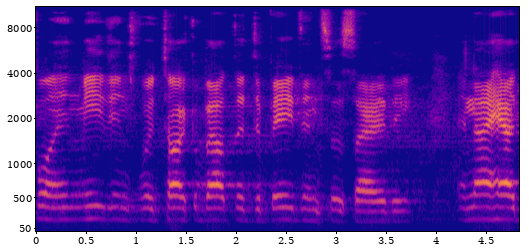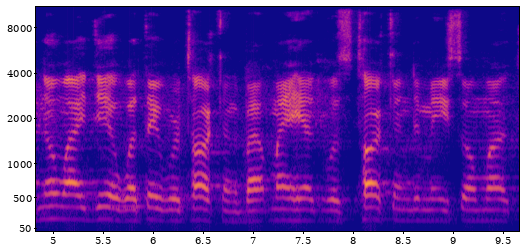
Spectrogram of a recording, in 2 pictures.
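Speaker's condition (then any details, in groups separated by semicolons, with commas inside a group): ALS; asked to talk slower, clearer, losing voice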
